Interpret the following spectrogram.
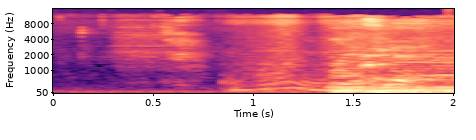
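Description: About a second of near silence, then a faint voice. From about a second and a half in, a person's voice comes in over a loud low rumble.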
